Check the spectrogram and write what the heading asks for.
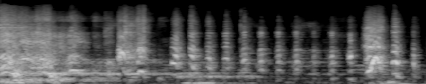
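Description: A young woman laughing in a quick run of short bursts, several a second, after a loud, noisy burst at the start and with another loud burst near the end.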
